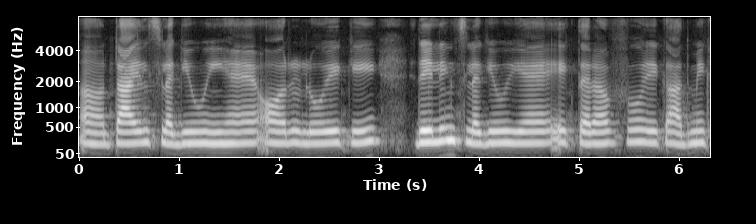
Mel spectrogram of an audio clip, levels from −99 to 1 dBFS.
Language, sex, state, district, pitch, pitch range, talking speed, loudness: Hindi, female, Uttar Pradesh, Jalaun, 210 Hz, 200-215 Hz, 170 wpm, -17 LUFS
